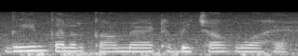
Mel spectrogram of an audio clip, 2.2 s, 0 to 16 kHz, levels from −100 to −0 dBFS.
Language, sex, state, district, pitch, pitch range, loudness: Hindi, female, Himachal Pradesh, Shimla, 210 Hz, 165-220 Hz, -15 LUFS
